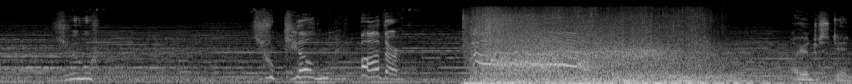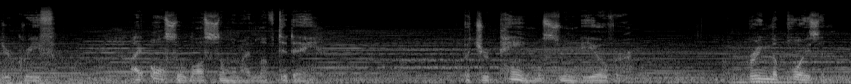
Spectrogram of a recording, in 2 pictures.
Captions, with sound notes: You. You killed my father! [screaming] I understand your grief. I also lost someone I loved today. But your pain will soon be over. Bring the poison.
